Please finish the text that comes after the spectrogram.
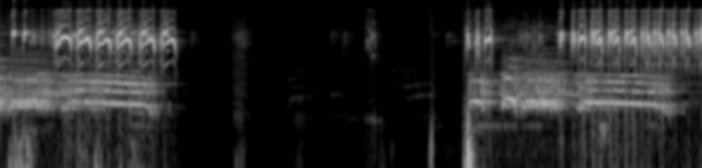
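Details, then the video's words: Sogon singing energetically to draw a reply from another sogon: fast series of high, arched, repeated notes over a lower, buzzy, layered warble, in two bursts separated by a silent gap of about three seconds. "SOGON GACOR RANGSANGAN AGAR SOGON CEPAT NYAUT"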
